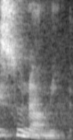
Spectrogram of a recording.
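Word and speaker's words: tsunami: बच्चों सबसे पहले तो ये समझिए, ये टी लगा हुआ है ना जो इसमें सुनामी में, ये साइलेंट है तो आप इसको प्रोनाउंस करेंगे सुनामी।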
